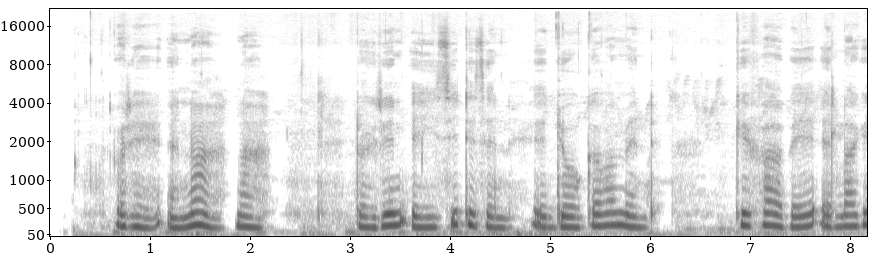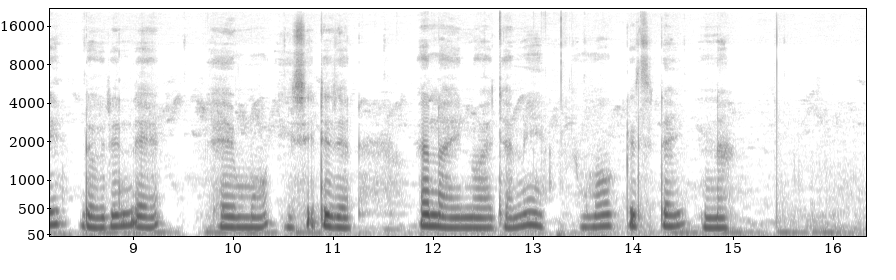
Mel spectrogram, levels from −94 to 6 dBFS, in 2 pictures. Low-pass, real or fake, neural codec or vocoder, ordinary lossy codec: none; real; none; none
